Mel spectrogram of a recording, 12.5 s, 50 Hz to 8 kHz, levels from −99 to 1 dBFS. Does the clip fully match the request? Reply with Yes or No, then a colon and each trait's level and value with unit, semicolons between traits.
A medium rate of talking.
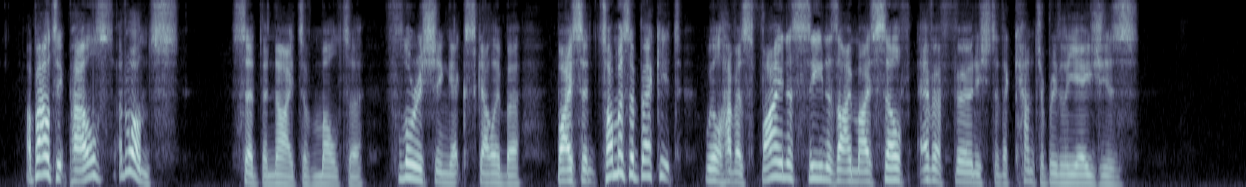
Yes: average, 155 wpm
